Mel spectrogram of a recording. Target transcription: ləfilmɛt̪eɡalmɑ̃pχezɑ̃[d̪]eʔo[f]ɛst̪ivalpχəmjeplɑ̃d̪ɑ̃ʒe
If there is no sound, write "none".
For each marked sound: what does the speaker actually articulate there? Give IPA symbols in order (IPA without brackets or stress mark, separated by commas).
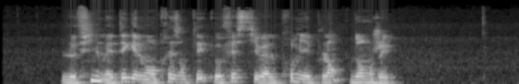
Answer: t̪, f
